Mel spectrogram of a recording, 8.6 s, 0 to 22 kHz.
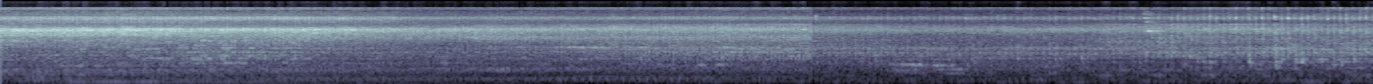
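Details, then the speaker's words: Chevrolet Captiva 2.4 16-valve petrol, 2012, idling: fast, light metallic chatter from the timing chain at about four beats a second; timing chain noise, chains (water pump, balance shafts) then replaced and timed. "Barulho na corrente de comando."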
